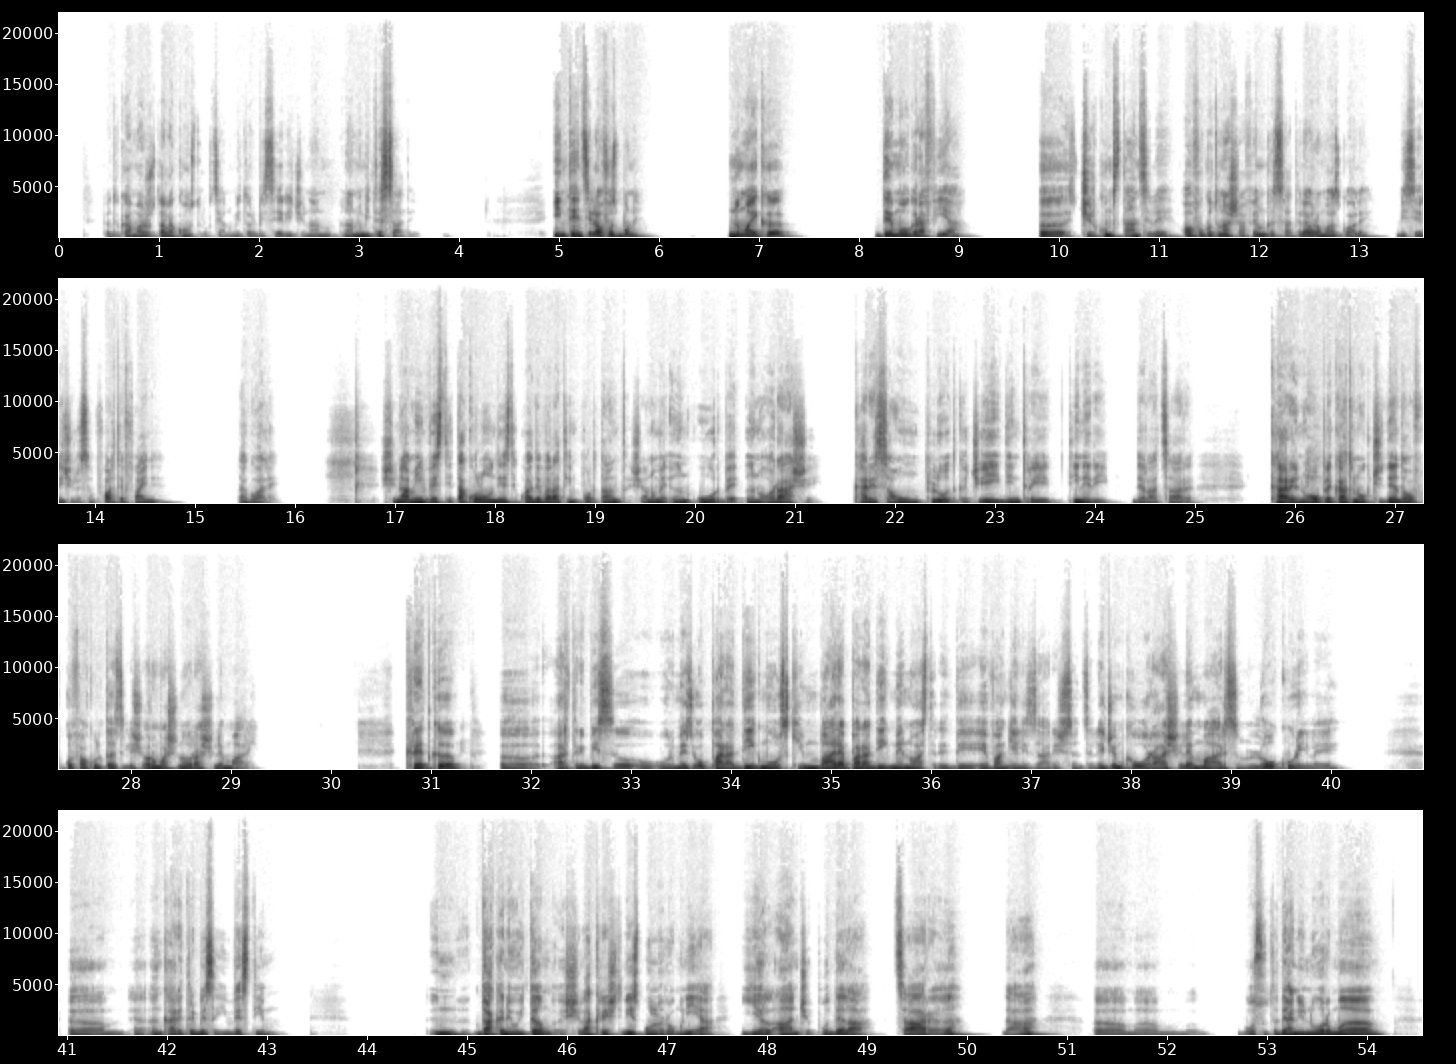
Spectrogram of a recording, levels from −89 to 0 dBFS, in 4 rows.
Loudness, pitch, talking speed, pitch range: -24 LUFS, 110 Hz, 140 wpm, 100-125 Hz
